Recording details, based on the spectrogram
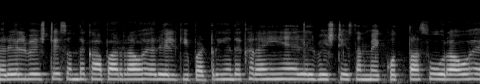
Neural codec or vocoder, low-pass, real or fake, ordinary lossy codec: none; none; real; none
